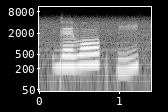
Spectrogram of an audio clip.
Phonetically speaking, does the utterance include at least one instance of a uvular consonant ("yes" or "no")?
no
